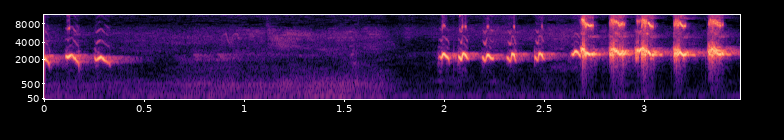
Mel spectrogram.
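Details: Yellow-vented bulbul female calling the male, used to encourage singing; two short chirps, a quiet gap, then a quickening series of sharp repeated notes growing louder.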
